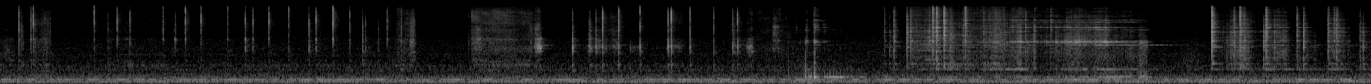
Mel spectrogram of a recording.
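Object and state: Stainless steel tumbler.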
